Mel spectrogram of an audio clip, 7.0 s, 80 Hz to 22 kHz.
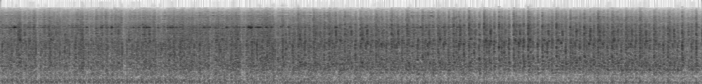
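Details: Caterpillar D8 2U crawler main engine running after its first start, revived after the pilot (pony) motor was sorted: deep, steady diesel rumble with an even, unhurried beat, no knocks or misses; motor sounds fantastic, healthy normal running.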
